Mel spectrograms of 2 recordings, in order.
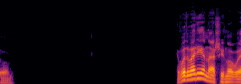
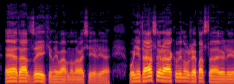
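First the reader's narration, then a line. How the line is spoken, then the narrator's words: Chuckling field spirit. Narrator (Russian): хохотнул полевой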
